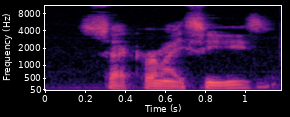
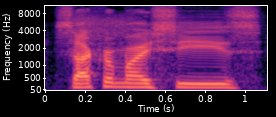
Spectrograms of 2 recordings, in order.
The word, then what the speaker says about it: Saccharomyces: I know I'm pronouncing this wrong. – Saccharomyces? – Yeah, wow. I know there's a camera in my basement here somewhere. You can see over my shoulder. Saccharomyces cerevisiae.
